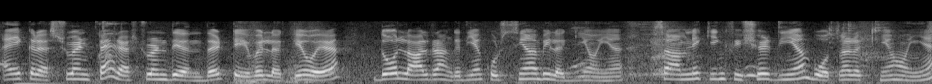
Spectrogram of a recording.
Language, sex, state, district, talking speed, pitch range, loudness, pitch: Punjabi, female, Punjab, Pathankot, 165 wpm, 205-250 Hz, -15 LUFS, 225 Hz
